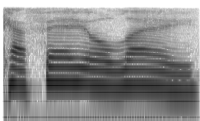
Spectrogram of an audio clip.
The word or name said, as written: cafe au lait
